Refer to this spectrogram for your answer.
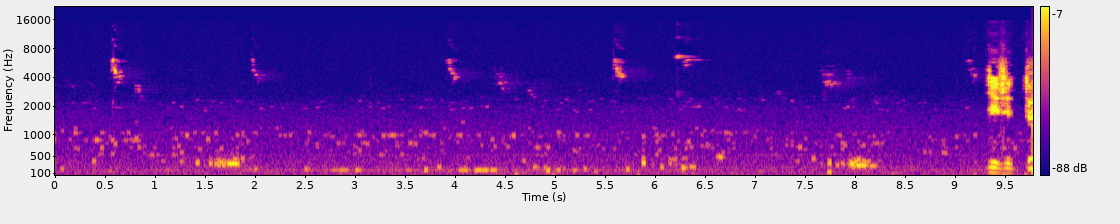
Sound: birds chirping

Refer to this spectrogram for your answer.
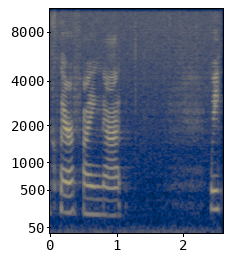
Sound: inhales

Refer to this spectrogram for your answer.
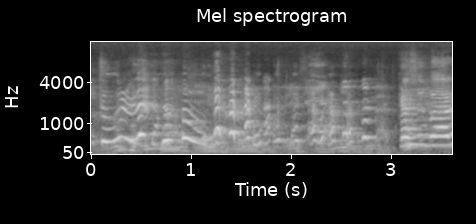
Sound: the girls are laughing

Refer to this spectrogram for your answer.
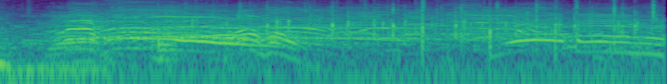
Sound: cheering

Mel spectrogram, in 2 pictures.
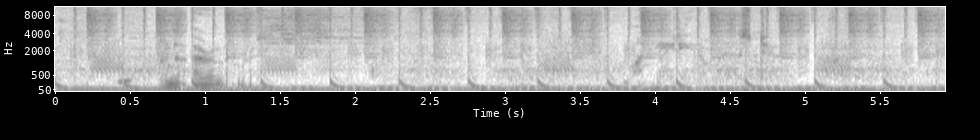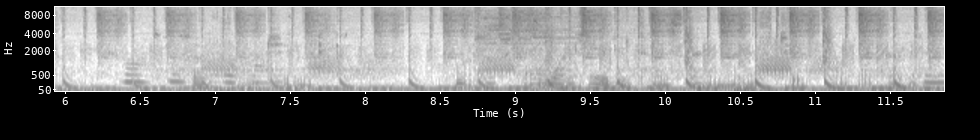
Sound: wispering

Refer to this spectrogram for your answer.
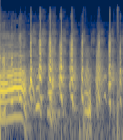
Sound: laughs heartily

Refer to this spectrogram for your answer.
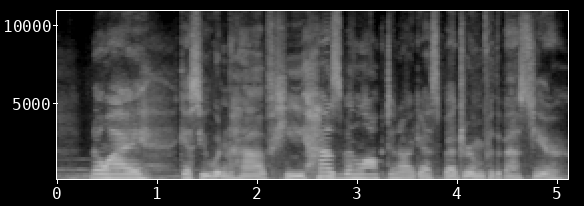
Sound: none

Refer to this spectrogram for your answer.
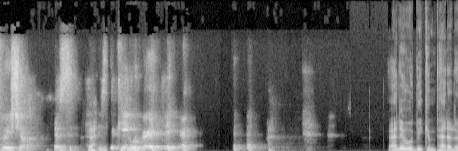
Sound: laughs

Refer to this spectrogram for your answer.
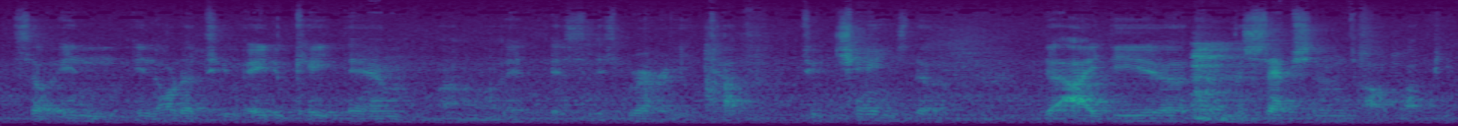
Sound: coughing in background

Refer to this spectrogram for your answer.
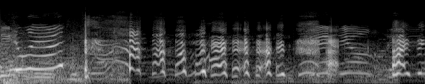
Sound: laughs

